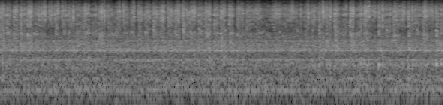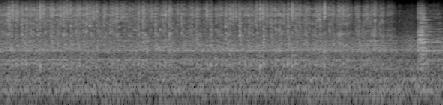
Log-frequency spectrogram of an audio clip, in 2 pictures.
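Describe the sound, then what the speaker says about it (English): A whisk beats one whole egg thoroughly in a bowl, making a close, steady, rapid scraping rhythm that continues without pause, with no voices. "We start by whisking one whole egg very thoroughly."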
